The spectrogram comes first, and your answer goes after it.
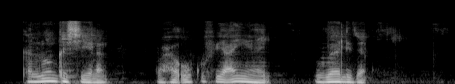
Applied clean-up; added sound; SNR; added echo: neural separator model SepFormer DNS4.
